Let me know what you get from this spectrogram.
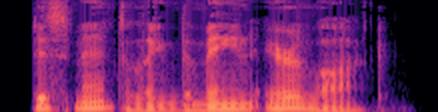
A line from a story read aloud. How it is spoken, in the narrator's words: computer replied calmly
